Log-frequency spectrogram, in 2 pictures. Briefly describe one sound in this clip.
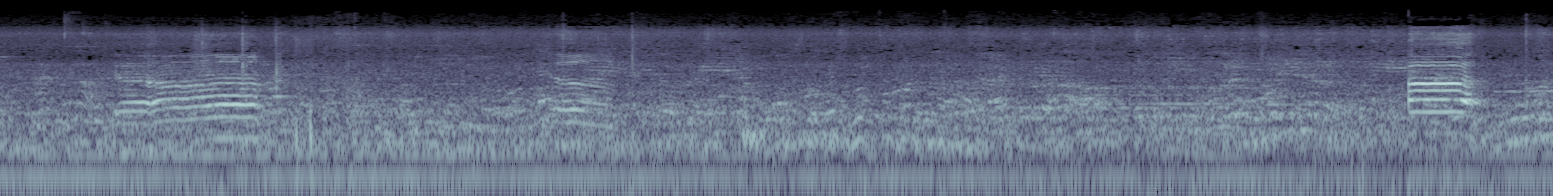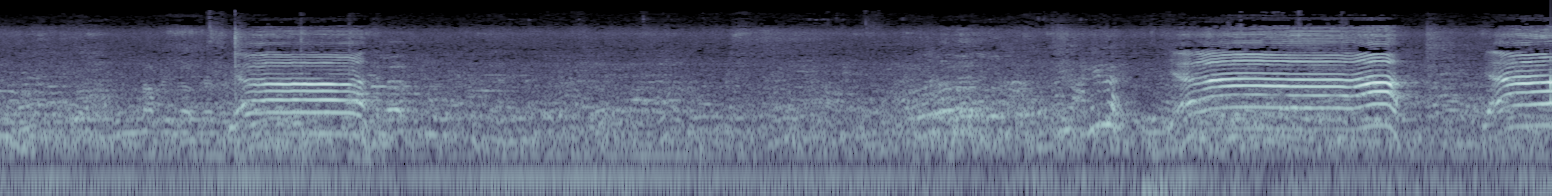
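A man nearby calls out in long, drawn-out cries.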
